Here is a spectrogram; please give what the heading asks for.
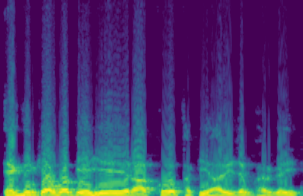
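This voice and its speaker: A man's voice: fairly high pitch, dark tone, poor audio. A man hosting a podcast, telling a horror story in a conversational way and often repeating his phrases.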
